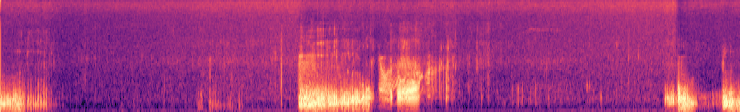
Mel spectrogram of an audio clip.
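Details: Stomach growling (borborygmi): low gurgling, rumbling bursts separated by quiet stretches, from gas and fluid moving through the gut.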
